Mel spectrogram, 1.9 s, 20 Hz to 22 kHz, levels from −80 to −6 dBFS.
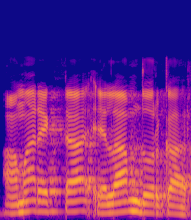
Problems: none marked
